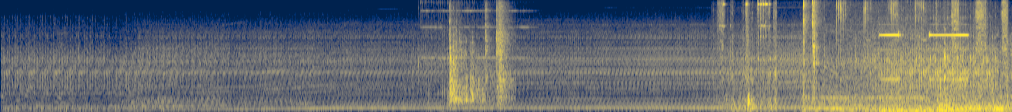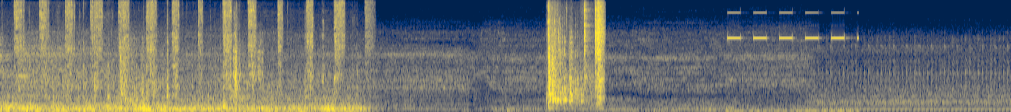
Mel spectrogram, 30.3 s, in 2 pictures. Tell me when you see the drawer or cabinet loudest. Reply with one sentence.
The loudest moment of the drawer or cabinet is at 24 seconds.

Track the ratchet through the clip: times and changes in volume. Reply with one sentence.
You can hear the ratchet from 10.7 to 20.9 s, at a steady volume.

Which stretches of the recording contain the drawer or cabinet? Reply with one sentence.
You can hear the drawer or cabinet from 6.7 to 7.7 s, from 16.9 to 17.6 s and from 23.4 to 24.2 s.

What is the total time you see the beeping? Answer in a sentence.
You can hear the beeping for 5 seconds altogether.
